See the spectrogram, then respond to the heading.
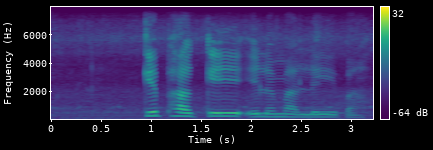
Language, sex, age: Tswana, female, 20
